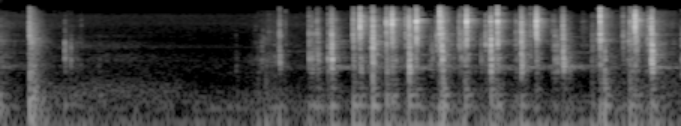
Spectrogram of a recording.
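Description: A full-size pink Razer Huntsman mechanical gaming keyboard with RGB backlighting and plastic keycaps is typed on with long acrylic nails. A sharp click, one fainter tap, and a brief quiet are followed by a fast run of bright, clicky keystrokes. The taps are crisp, with little low end and almost no ring.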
